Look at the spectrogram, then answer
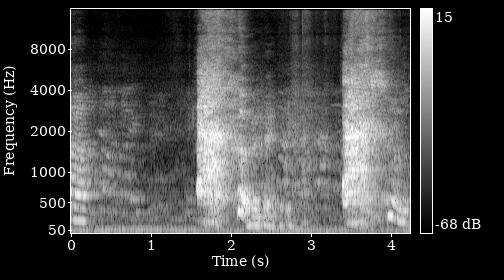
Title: Sneezing- Nose piercing - 재채기 -くしゃみ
